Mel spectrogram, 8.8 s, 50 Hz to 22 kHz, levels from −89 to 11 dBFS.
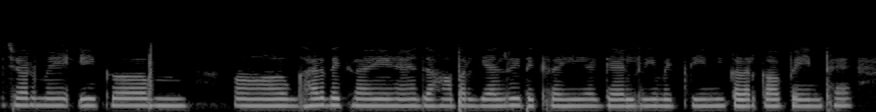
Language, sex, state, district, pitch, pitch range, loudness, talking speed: Hindi, female, Uttar Pradesh, Etah, 210 Hz, 205-215 Hz, -36 LUFS, 150 wpm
